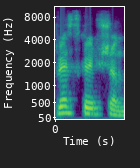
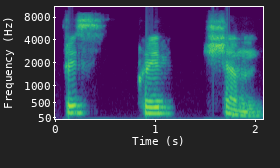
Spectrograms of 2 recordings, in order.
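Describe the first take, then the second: First: The first syllable has the vowel of 'pen'. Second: The first syllable has the vowel of 'pin'. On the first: The speaker calls it wrong. "আমরা এটাকে বলি প্রেসক্রিপশন" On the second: The speaker calls it right. "আসলে উচ্চারণ হবে প্রিস প্রিসক্রিপশন"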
